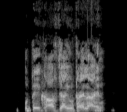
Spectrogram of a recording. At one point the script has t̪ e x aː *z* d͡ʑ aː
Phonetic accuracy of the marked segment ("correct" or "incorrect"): incorrect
